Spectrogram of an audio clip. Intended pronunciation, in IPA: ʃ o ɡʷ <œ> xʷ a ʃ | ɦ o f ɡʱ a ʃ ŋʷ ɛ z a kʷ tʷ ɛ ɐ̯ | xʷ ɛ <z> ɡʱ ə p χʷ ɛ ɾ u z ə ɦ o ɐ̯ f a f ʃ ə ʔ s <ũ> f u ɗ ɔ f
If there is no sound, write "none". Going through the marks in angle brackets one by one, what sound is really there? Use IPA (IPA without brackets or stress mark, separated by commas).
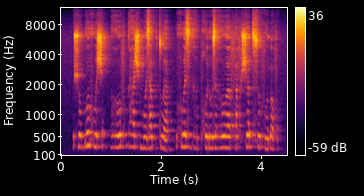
œ, z, u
